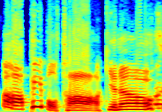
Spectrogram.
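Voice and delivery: slow, drawn-out mock actor line, rising at the end; hammed-up bad acting; he goes. Friends retelling a movie, mock slow bad-actor delivery. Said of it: "he just goes".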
